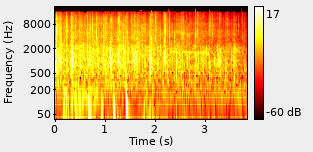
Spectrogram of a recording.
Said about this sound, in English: there are lots of good people in DNR. It's true. Yeah, let's clap for them.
